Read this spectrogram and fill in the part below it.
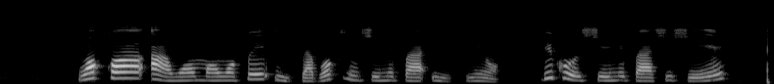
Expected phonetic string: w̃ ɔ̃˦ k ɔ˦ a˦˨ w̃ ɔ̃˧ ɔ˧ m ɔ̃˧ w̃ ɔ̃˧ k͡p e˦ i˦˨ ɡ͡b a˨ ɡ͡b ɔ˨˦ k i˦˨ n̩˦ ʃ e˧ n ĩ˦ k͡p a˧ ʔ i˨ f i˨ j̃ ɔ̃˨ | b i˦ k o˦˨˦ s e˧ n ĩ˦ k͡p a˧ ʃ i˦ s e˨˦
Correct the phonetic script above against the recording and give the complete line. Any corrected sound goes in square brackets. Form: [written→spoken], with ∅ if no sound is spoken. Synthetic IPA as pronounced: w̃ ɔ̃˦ k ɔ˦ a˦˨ w̃ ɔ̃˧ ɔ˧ m ɔ̃˧ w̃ ɔ̃˧ k͡p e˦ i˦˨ ɡ͡b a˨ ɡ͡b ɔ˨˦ k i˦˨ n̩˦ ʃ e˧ n ĩ˦ k͡p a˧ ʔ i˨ f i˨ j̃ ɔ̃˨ | b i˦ k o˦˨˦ [s→ʃ] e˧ n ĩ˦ k͡p a˧ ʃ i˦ [s→ʃ] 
